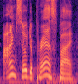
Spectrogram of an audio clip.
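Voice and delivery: ordinary talk, nothing marked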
